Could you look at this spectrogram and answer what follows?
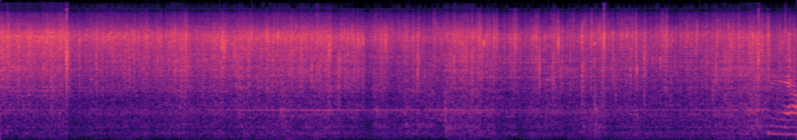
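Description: A creamed spinach grilled cheese sizzles and fries steadily in a pan just after being flipped, a dense continuous crackle that holds at a constant loudness throughout.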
